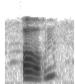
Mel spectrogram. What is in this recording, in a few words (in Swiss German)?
"arm", Bas Rhin; vin; pauvre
